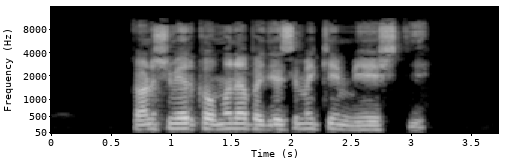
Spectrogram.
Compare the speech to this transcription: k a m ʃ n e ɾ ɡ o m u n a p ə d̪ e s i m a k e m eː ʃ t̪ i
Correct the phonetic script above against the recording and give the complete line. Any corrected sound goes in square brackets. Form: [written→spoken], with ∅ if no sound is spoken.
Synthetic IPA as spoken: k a [m→ɳ] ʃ [n→m] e ɾ [ɡ→k] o m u n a p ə d̪ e s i m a k e m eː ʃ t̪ i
